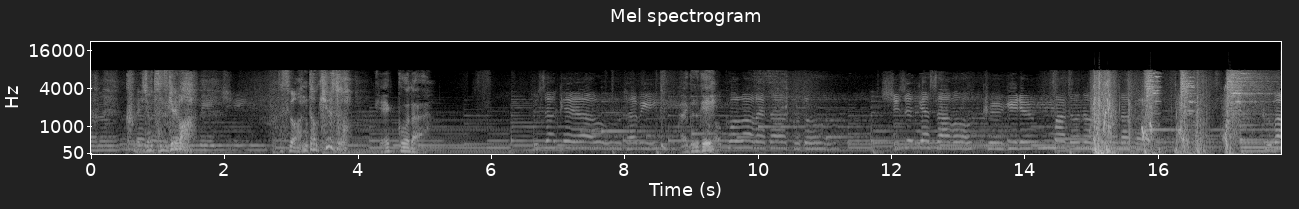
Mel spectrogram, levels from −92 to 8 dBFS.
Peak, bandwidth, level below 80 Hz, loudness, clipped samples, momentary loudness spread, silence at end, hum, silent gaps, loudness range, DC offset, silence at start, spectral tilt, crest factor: -10 dBFS; 8.4 kHz; -48 dBFS; -28 LUFS; under 0.1%; 22 LU; 0 s; none; none; 13 LU; under 0.1%; 0 s; -2.5 dB/octave; 20 dB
